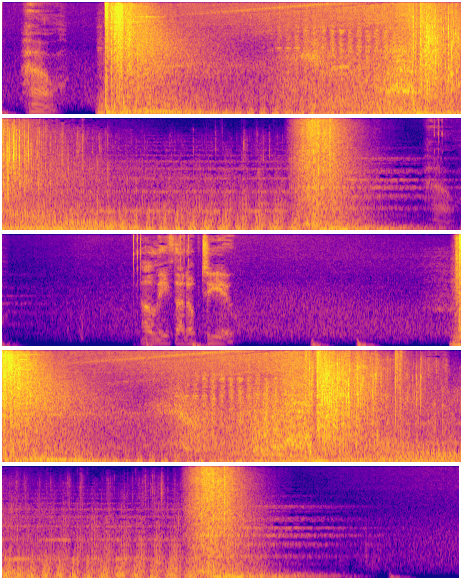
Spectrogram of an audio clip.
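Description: A rifle fires with a loud boom that rumbles away.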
